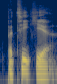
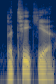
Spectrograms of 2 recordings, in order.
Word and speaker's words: Petechiae: Cal, if you can put the pronunciation on the screen so everybody knows how to say it. Petechiae. Say it with me. Petechiae. It's kind of like weirdly spelled, but it's not that hard to say.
